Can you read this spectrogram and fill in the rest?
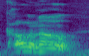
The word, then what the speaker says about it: Colonel: It's Colonel E.H. Taylor. – Colonel. – I can't even pronounce it. – I used to think it was Colonel. – Yeah. – And I'd be like, Colonel, is that just a different rank? – Yeah. But there's no R.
